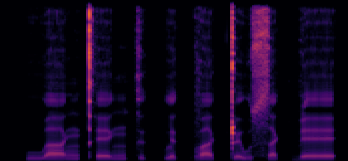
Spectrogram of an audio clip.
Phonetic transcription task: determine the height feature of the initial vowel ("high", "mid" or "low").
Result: low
